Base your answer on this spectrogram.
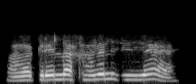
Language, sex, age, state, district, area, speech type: Dogri, male, 18-30, Jammu and Kashmir, Udhampur, rural, conversation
